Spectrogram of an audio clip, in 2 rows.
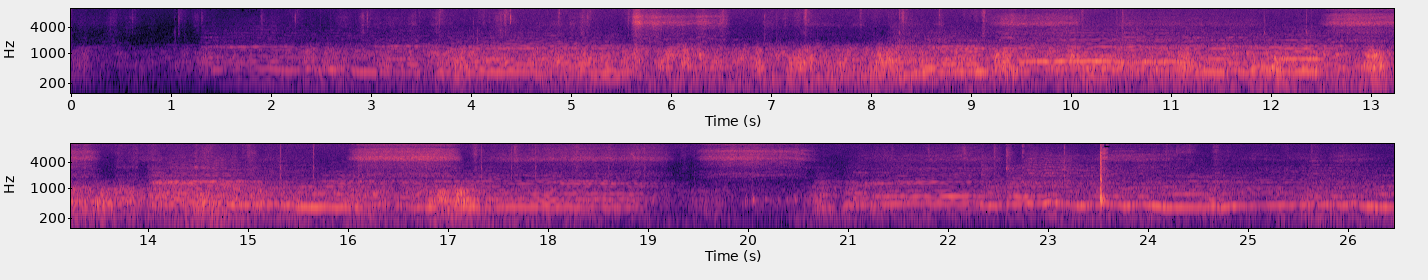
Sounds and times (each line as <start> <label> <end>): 0.0 Atem 26.4
0.0 Düsenjet 26.4
0.1 Ruf des Muezzin 26.4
